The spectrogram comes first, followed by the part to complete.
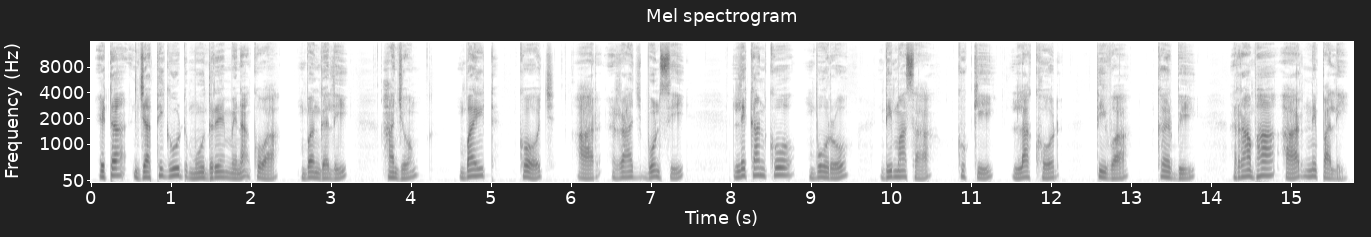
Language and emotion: Santali, neutral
